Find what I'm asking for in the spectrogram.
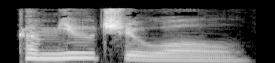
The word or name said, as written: commutual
